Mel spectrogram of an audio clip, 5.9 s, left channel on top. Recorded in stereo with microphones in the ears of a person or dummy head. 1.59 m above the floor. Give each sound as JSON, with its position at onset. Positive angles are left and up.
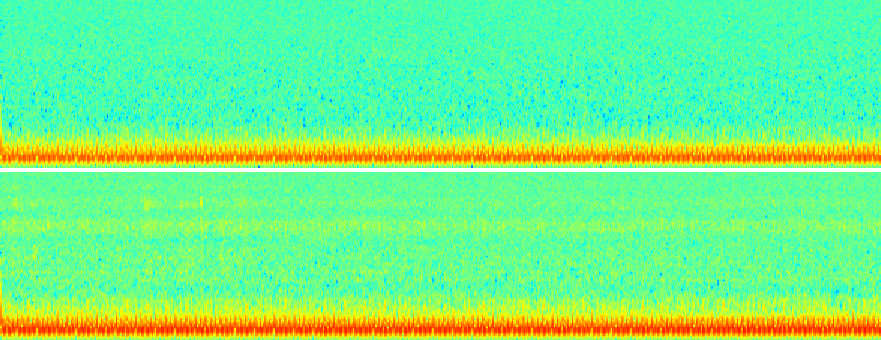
{"t": 0.0, "sound": "an engine running", "side_deg": -45}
